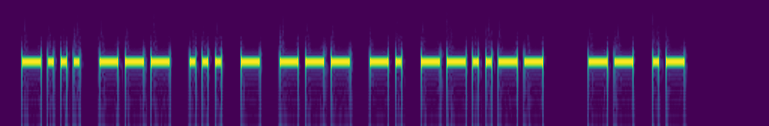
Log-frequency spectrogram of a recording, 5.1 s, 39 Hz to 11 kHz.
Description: Morse code, heard as a keyed tone, about 28 wpm, 700 Hz. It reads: BOSTON, MA
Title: Practice QSO - Exchange 1 - Beginning - 28wpm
